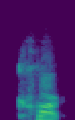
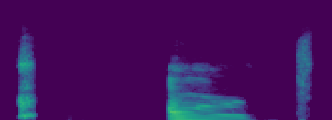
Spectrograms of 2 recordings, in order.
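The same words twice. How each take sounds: First: Said in the usual way. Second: "K-R-T" as three separate sounds, softly spaced; tapped out sounds. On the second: Shown as a demonstration. Teacher tapping out a word for pupils, segmented "K-R-T". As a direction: break "K-R-T" into k, ar, t with gaps. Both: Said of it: "let's tap it out".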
